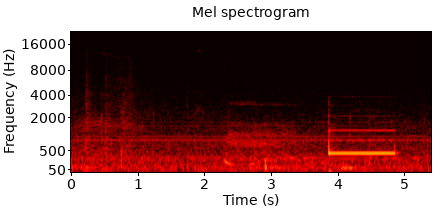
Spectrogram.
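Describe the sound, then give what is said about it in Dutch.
A phone ringback tone plays over a speakerphone, a steady electronic tone lasting about a second against a low background hum, with faint clicks before it and no one talking. “Ik zet hem op speaker, dan kunnen we hopelijk goed genoeg meeluisteren.”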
